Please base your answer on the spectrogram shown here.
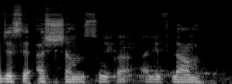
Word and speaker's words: الشمس: کر کے پڑھیں گے، یعنی لام کا تلفظ نہیں کریں گے. جیسے الشمسو کا الف لام.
